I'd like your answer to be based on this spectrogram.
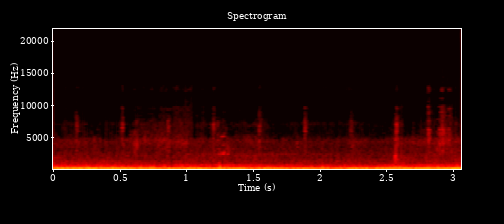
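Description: Cabin sound of a 1995 Hyundai Lantra 1.5 GLS in third gear, a steady low engine and road rumble filling the car at moderate speed, with faint small ticks above it and no talking.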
